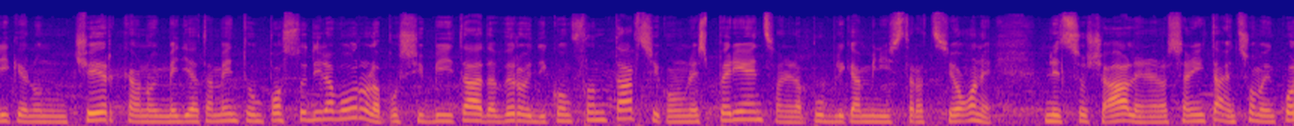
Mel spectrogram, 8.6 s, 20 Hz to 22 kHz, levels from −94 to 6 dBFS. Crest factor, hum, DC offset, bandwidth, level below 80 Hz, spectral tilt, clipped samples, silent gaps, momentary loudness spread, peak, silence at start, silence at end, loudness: 16 dB; none; under 0.1%; 14.5 kHz; -58 dBFS; -4.5 dB/octave; under 0.1%; none; 6 LU; -12 dBFS; 0 s; 0 s; -29 LUFS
